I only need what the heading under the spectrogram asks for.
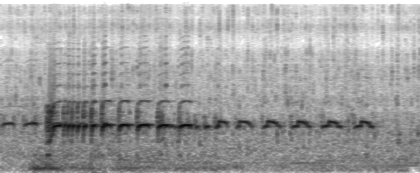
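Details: ['Zebra dove song, a lively local bird used to train and lure caged doves. A loud rapid roll of cooing notes slows into evenly spaced soft coos, about two or three per second.']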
